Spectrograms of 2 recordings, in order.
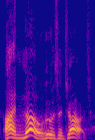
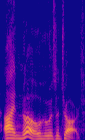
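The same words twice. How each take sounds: First: It is said with more gusto and energy. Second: It is said with ordinary, lower energy.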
